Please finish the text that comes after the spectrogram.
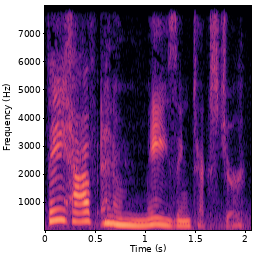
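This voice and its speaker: A woman's voice: mid-range voice, sing-song, a little slow, slight background noise. A woman playing a cheerful, polite young inn waitress in a video game, with a salesy, courteous manner. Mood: cheerful, promotional.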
